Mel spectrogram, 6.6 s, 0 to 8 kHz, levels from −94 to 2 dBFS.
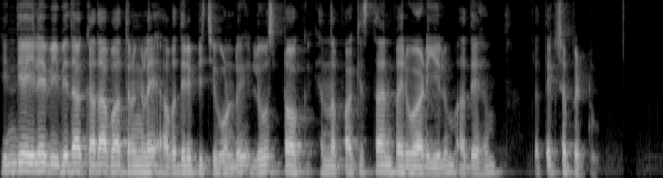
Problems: low volume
